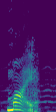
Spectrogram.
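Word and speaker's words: 卖: So pay attention to the pronunciation. Buy. 买。The third tone, 买。 – My. – Sell. My. – The fourth tone.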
